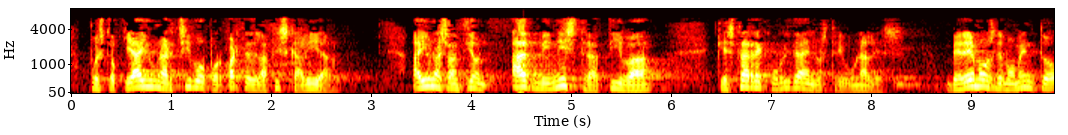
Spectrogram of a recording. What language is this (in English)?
Spanish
